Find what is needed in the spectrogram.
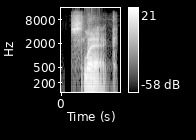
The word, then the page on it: slick: American English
